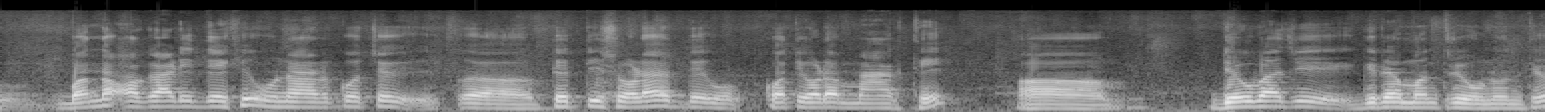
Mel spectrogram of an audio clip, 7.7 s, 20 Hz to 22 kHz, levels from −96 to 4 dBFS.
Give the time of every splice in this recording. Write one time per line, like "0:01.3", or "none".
0:04.9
